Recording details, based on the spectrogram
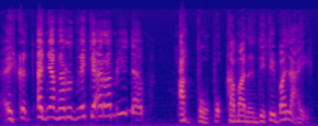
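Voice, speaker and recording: A nagging mom in a radio play, voice jumps around a lot, bright tone. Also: female voice, fairly high pitch, huge pitch swings, a little fast, no room sound, heavily acted. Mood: fussing. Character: mother nagging her grown daughter. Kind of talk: radio drama acting.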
